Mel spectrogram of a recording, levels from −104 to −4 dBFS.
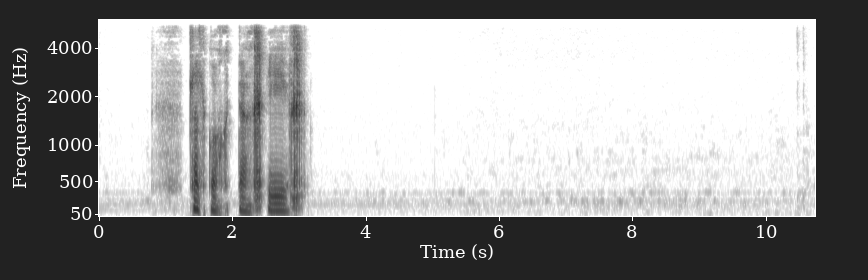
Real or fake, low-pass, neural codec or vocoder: real; 5.4 kHz; none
